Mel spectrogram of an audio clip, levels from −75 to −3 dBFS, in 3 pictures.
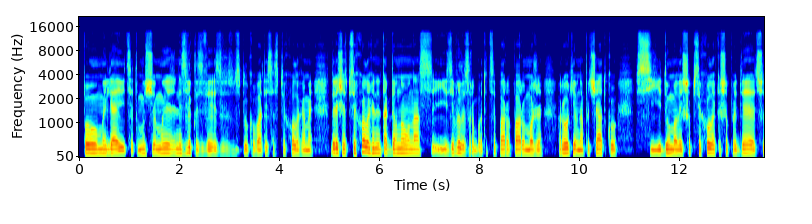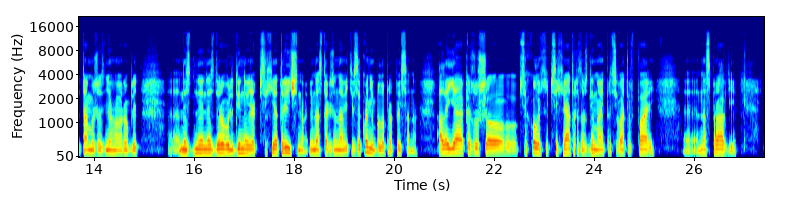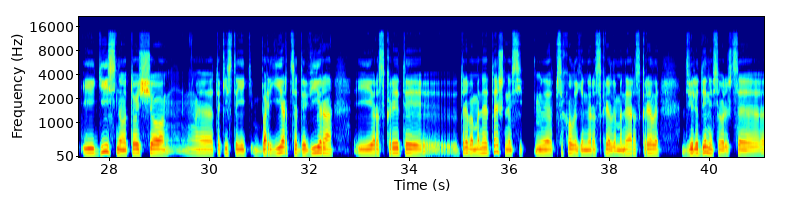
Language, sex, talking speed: Ukrainian, male, 135 wpm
